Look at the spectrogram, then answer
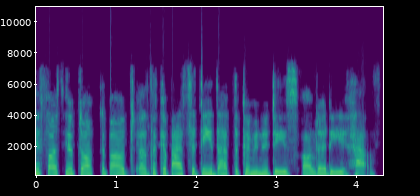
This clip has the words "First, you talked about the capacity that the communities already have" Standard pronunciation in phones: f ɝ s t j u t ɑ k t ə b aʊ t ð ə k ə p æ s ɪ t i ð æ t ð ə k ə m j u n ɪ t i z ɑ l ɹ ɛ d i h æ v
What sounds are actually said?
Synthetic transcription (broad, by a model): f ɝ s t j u t ɑ k t ə b aʊ t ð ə k ə p æ s ɪ t i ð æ t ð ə k ə m j u n ɪ t i z ɑ l ɹ ɛ d i h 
